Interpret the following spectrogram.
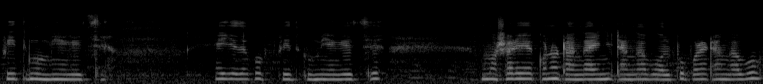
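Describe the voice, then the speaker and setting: A young woman housewife vlogging to viewers from her phone at home at night, talking softly and hushed because her child is asleep. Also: fairly high pitch, completely flat delivery, fairly quick, pauses often, a little hiss or hum. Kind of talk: casual vlog talk to viewers.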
